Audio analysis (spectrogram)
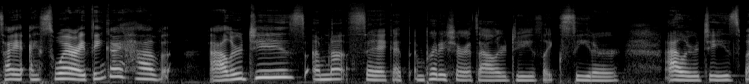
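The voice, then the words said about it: Voice sounds off, slightly affected. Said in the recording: “excuse my voice”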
